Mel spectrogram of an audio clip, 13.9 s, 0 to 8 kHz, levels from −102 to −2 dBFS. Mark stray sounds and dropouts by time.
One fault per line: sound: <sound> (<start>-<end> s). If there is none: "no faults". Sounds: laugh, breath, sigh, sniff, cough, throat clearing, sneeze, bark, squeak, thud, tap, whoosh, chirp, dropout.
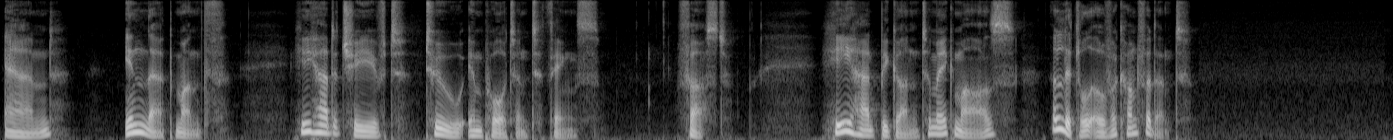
no faults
